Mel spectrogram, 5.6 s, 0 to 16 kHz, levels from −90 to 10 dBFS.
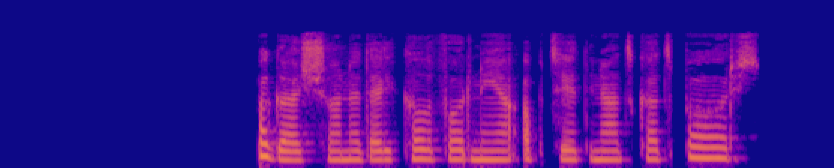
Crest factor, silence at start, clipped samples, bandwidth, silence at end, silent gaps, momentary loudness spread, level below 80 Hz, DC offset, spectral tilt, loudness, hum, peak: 22 dB; 1.7 s; under 0.1%; 7.8 kHz; 0.5 s; 4.50-4.57 s; 6 LU; -70 dBFS; under 0.1%; -5 dB/octave; -29 LUFS; none; -8 dBFS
